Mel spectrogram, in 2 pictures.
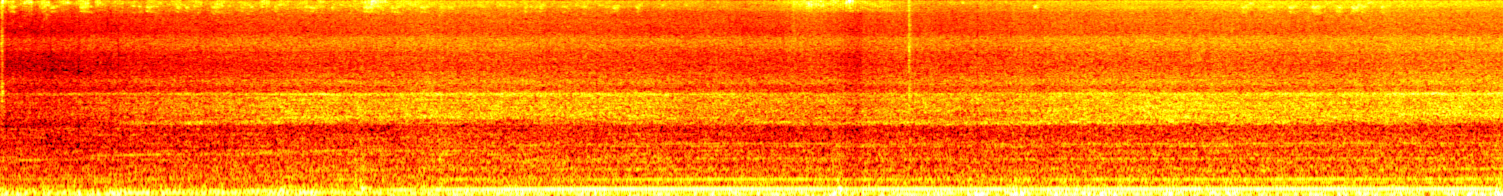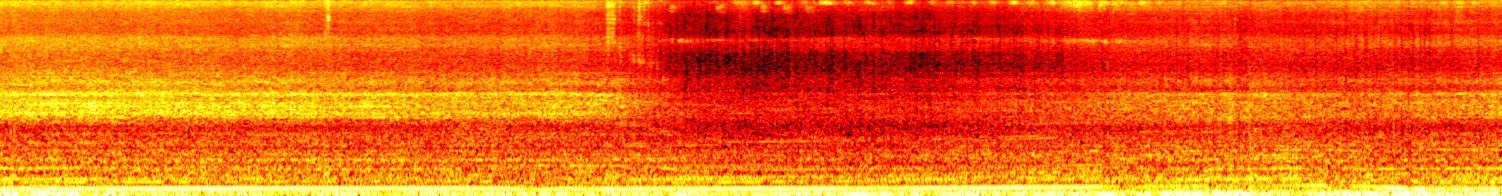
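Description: Steady engine and road noise of a moving car, heard from inside its cabin, with a continuous low hum. The engine note wavers briefly near the end.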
